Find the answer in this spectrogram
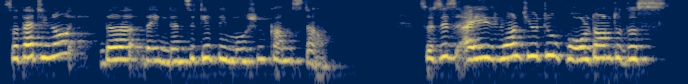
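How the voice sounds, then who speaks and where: Woman, high voice, earnest practitioner who leans on repetition. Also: fairly even intonation, normal speed. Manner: earnest, repeats words for emphasis. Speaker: EFT practitioner guest. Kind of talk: conversational explanation.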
